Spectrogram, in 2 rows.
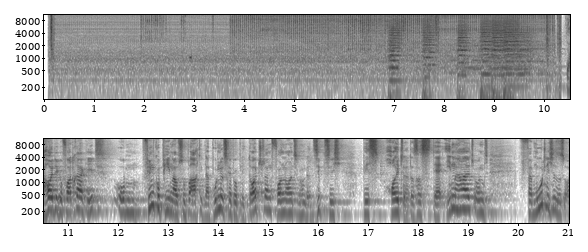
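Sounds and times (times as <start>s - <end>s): film projector rattling: 1.8s - 8.3s
music: 6.8s - 10.4s.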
